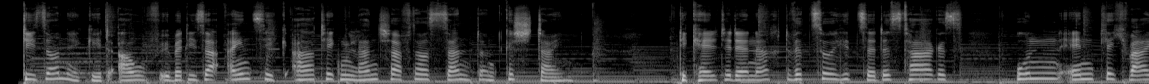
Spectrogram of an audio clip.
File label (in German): Doku Wueste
